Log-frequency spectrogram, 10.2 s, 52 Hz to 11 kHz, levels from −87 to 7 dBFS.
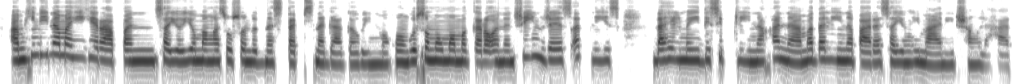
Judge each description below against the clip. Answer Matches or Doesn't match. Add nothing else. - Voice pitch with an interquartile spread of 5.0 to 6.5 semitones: Doesn't match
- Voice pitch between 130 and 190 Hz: Doesn't match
